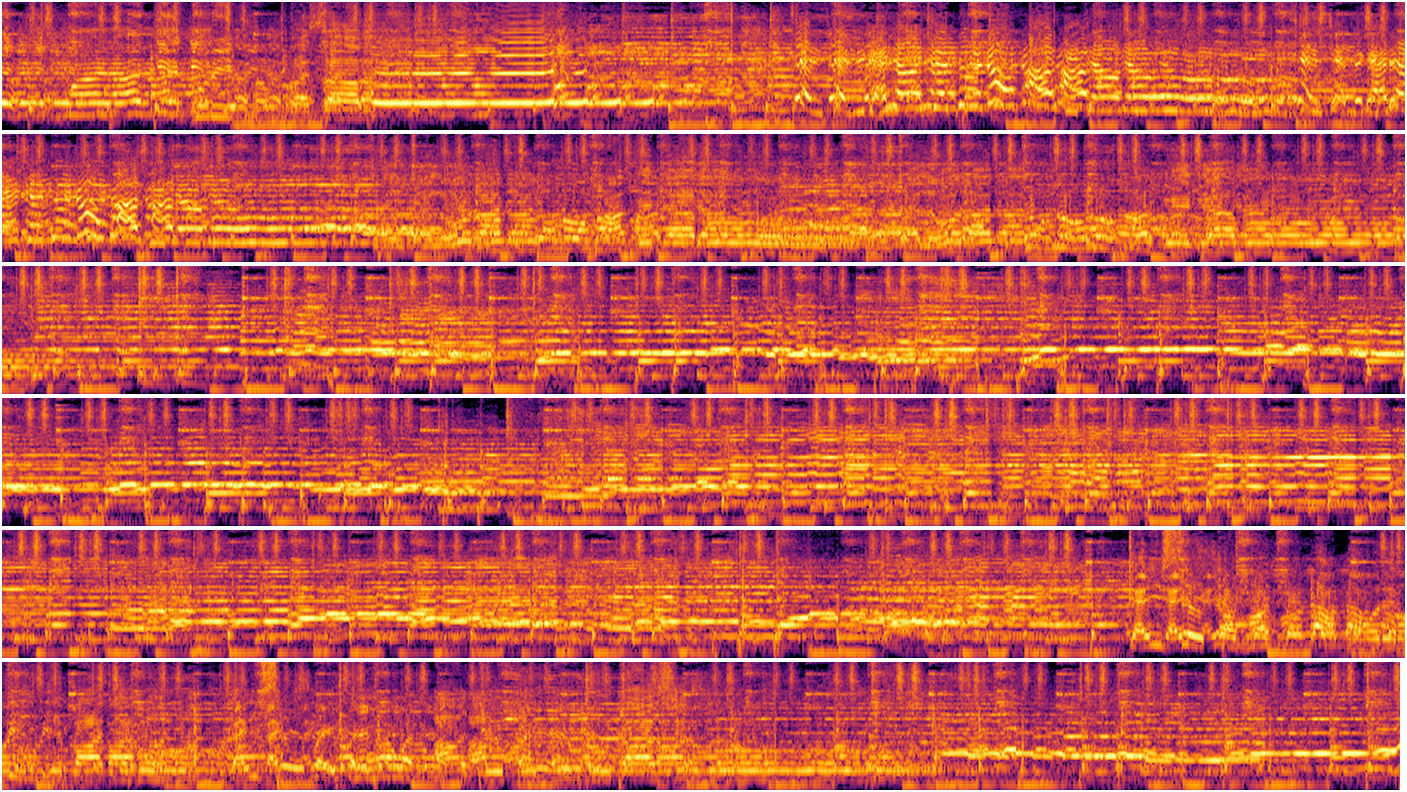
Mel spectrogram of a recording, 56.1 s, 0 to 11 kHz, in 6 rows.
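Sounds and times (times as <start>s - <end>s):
keyboard melody: 0.0s - 56.0s
steady drum beat: 0.0s - 56.0s.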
